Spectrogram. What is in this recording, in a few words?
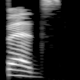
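"beds", English, British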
